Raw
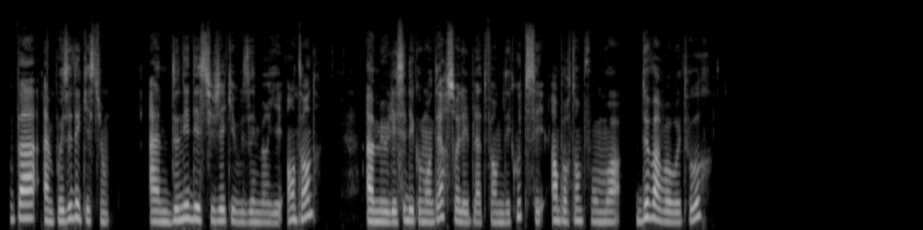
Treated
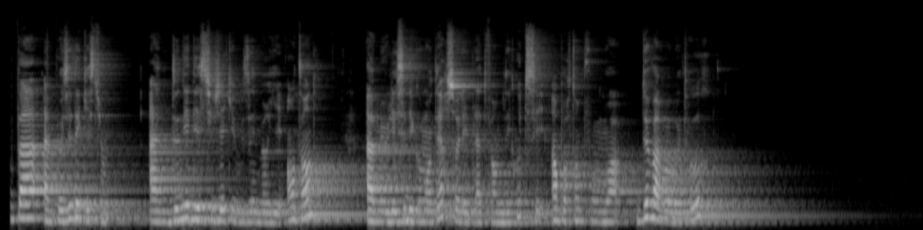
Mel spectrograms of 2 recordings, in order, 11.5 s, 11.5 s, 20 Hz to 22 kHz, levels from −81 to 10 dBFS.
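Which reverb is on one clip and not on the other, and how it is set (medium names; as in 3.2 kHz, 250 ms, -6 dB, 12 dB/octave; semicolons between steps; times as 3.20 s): FDN reverb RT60 2.3 s, low-frequency decay 1.4×, high-frequency decay 0.4×, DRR 5.5 dB; trim +1 dB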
